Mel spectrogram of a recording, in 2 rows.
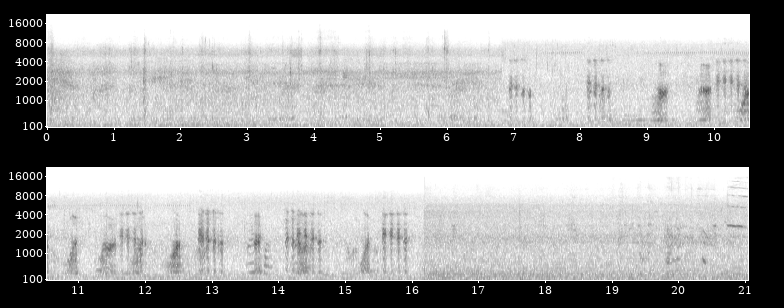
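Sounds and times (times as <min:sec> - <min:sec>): frogs croaking: 0:00.0 - 0:21.0.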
